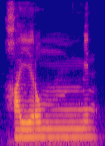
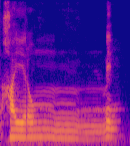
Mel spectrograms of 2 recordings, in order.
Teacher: Mim dengan guna yang dipanjangkan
